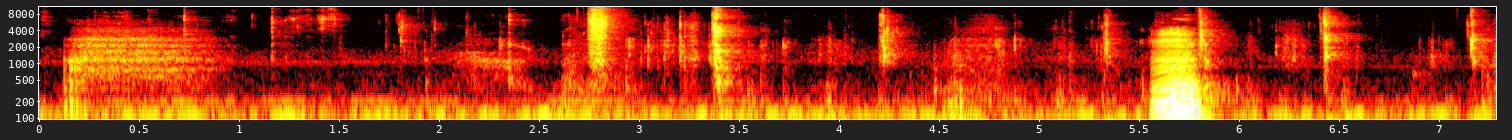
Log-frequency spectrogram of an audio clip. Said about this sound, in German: Ich habe richtig Hunger. Und lass einfach mal reinbeißen, wie das Ganze denn schmeckt. So.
